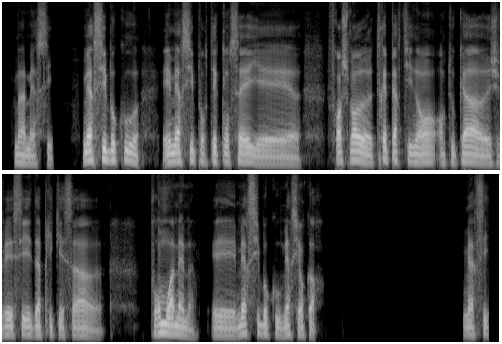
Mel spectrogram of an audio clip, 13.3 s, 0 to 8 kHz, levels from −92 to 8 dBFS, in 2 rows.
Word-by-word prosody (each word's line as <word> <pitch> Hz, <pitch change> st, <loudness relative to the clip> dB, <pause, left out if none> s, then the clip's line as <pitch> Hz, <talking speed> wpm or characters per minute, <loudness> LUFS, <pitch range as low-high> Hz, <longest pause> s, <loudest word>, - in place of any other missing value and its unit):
Bah, 95 Hz, -2 st, -1 dB
merci, 85 Hz, -1 st, -5 dB, 0.4 s
merci 115 Hz, +3 st, +6 dB
beaucoup 115 Hz, -4 st, +1 dB, 0.3 s
et 95 Hz, -, +3 dB
merci 105 Hz, +4 st, +3 dB
pour 105 Hz, -4 st, -7 dB
tes 105 Hz, -, +1 dB
conseils 100 Hz, -2 st, +1 dB
et 80 Hz, -1 st, 0 dB
heu, 75 Hz, -3 st, -4 dB, 0.3 s
franchement, 115 Hz, +2 st, +3 dB
heu, 90 Hz, -4 st, +3 dB
très -, -, 0 dB
pertinent 100 Hz, 0 st, +1 dB
en 90 Hz, -, -7 dB
tout 95 Hz, +2 st, -8 dB
cas, 100 Hz, -2 st, +3 dB
heu, 85 Hz, -1 st, 0 dB
je 85 Hz, 0 st, -7 dB
vais 95 Hz, +3 st, -1 dB
essayer 95 Hz, +1 st, -2 dB
d'appliquer -, -, -3 dB
ça, 85 Hz, -1 st, -1 dB
heu, 65 Hz, -2 st, -11 dB, 0.6 s
pour 105 Hz, +1 st, +1 dB
moi-même 100 Hz, -9 st, +4 dB, 0.2 s
et 85 Hz, -2 st, -2 dB
merci 105 Hz, +3 st, -1 dB
beaucoup, 100 Hz, -3 st, -3 dB
merci 95 Hz, +4 st, -1 dB
encore. -, -, -4 dB, 1.9 s
Merci. 90 Hz, +1 st, -4 dB
95 Hz, 150 wpm, -23 LUFS, 85-105 Hz, 1.9 s, merci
